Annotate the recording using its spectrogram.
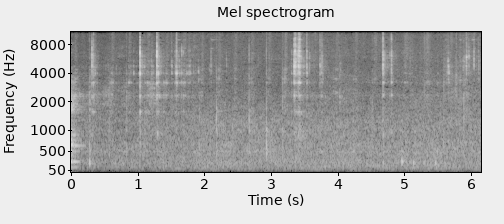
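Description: Scattered light clicks and taps as a wooden table leg is turned on a stool and brushed with paint.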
